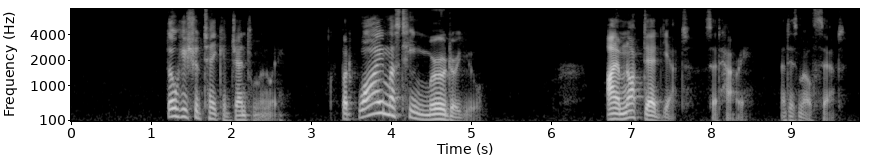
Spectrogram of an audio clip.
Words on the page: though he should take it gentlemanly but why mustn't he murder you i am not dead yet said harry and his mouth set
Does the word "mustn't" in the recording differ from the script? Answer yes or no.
yes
